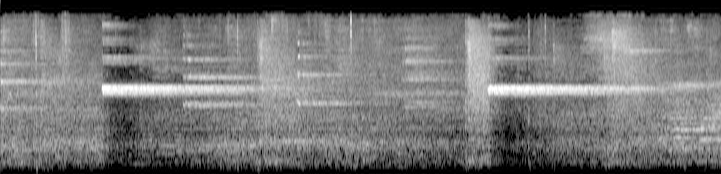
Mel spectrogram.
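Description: A referee blows a short, sharp whistle twice.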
